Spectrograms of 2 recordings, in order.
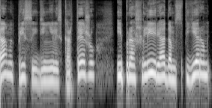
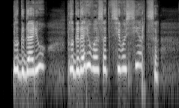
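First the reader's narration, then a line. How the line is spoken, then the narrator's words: Delighted babble. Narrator (Russian): лепетала восхищенная Мари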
